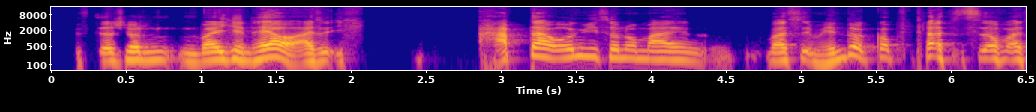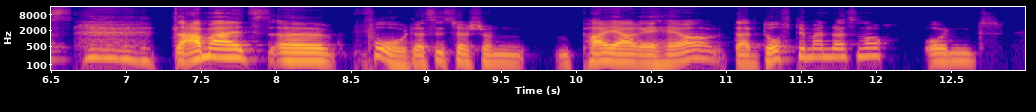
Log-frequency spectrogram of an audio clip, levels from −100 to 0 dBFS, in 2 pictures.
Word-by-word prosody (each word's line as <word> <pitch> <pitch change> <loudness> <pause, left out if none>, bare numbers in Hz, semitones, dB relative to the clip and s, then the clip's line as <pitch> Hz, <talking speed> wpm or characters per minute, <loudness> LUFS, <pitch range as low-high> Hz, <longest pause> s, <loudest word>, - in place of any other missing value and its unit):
Ist - - -23
ja 140 0 +1
schon 155 +2 0
'n 130 -1 -7
Weilchen 155 +1 +3
her. 195 +4 +9
Also, 130 +2 +3
ich - - -17 0.8
habe - - +2
da 210 -4 +7
irgendwie 200 +4 -1
so 190 0 -2
noch 185 -1 -5
mal 160 -4 -2 0.4
was 145 +1 -1
im 130 - -5
Hinterkopf, 190 - -2
dass 215 - 0
so 175 -2 -2
was 155 0 -5 0.7
damals, 190 -2 +5
äh 145 -1 +2 0.2
puh, 110 - -3
das 120 +3 -7
ist 150 - -10
ja 140 - -4
schon 120 -1 -10 0.2
'n 115 - -17
paar 135 -1 +2
Jahre 130 -4 +1
her 145 +9 -4
da 120 -1 -3
durfte 160 - -6
man 200 0 -9
das 200 0 -8
noch 215 +1 -11 0.2
und 135 0 -10
155 Hz, 170 wpm, -22 LUFS, 135-185 Hz, 0.8 s, her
